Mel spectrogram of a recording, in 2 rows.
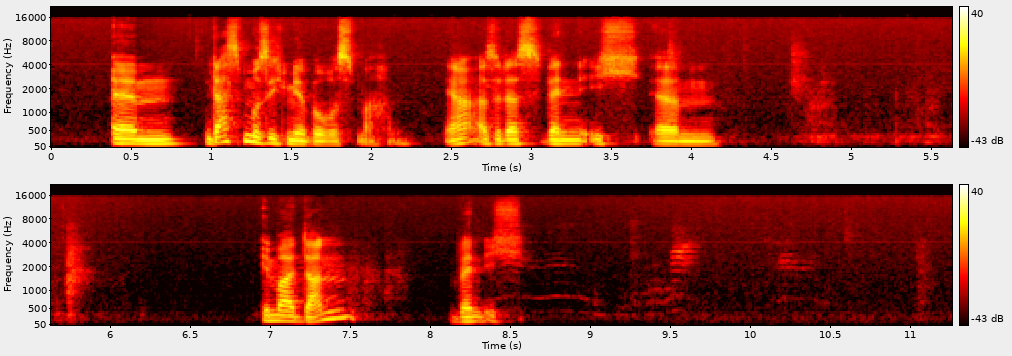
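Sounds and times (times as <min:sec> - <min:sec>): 
quiet hiss: 0:00.0 - 0:11.2
speech: 0:00.4 - 0:04.3, 0:07.0 - 0:08.6
cat meowing faintly: 0:08.6 - 0:10.5.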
